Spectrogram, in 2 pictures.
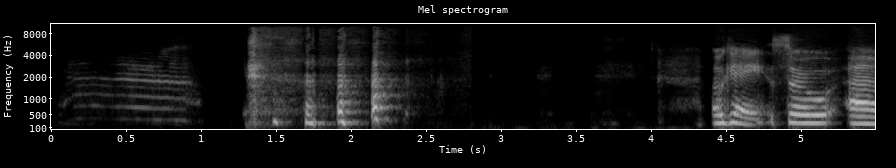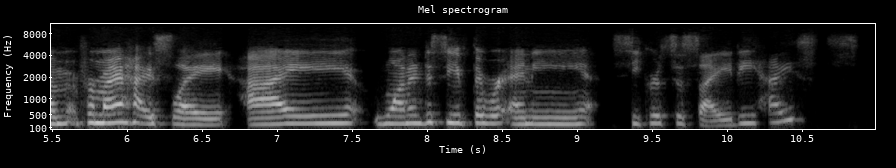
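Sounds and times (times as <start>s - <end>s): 
cat meowing: 0.0s - 0.9s
laughter: 1.3s - 2.4s
speech: 1.7s - 2.2s, 4.4s - 10.9s.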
